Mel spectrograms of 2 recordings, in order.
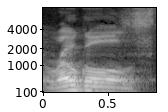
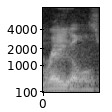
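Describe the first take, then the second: First: The first vowel sounds like 'oh'. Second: The first vowel sounds like 'ay'. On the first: The speaker calls it wrong. "they get Rogals" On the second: The speaker calls it right. "anything but Regals"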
